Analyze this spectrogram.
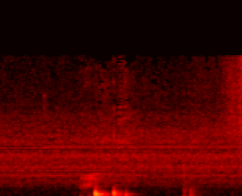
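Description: A mug knocks down onto a table.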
